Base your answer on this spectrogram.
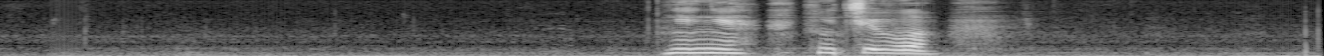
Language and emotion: Russian, positive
